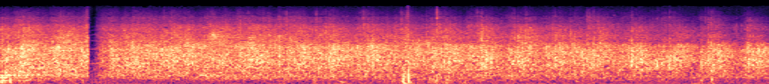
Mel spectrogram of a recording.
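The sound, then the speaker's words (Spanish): An audience at a church service applauds steadily to welcome their pastor, a dense wash of many hands clapping at once that stays loud and even throughout, with no voices standing out above it. “invitamos igualmente con un fuerte aplauso a nuestro pastor César Valdivieso”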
